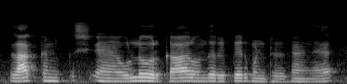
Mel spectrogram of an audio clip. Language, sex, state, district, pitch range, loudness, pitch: Tamil, male, Tamil Nadu, Nilgiris, 145-155 Hz, -22 LUFS, 150 Hz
